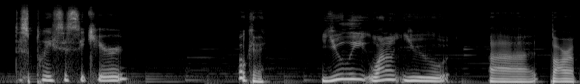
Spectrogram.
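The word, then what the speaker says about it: Euly: Also, just so everyone knows, Yuli is spelled E-U-L-Y. Oh, okay. Yuli. Yuli.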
